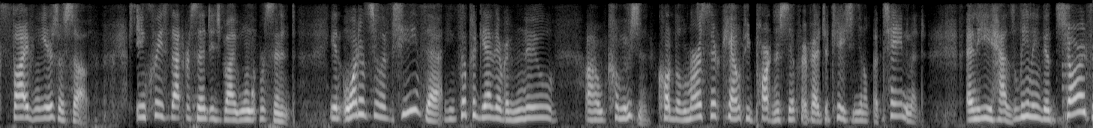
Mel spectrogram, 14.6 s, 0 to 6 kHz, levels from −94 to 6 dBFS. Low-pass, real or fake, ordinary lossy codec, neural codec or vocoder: 5.4 kHz; fake; AAC, 32 kbps; codec, 16 kHz in and 24 kHz out, 0.4 kbps, LongCat-Audio-Codec, four codebook decoder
